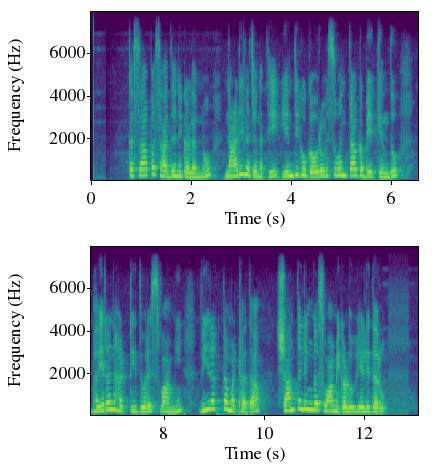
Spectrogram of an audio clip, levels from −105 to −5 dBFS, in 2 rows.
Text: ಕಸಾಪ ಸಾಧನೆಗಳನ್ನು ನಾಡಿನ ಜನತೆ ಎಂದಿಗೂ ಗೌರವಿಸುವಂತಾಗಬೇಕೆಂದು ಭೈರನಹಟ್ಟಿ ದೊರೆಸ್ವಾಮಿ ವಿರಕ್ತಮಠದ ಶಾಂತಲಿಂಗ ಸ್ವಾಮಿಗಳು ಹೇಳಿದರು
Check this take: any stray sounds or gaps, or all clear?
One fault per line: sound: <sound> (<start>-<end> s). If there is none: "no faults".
no faults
